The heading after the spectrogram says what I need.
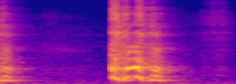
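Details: Throat clearing shown as a cough-type sound for homeopathic prescribing: a brief voiced grunt, then a short, rough, rasping burst like clearing phlegm.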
